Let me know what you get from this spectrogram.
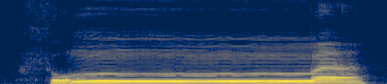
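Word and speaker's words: ثُمَّ: Bagusnya di sini tidak ditekan suara kita. Summa tidak ya. Karena dia didengungkan ya, dan dipanjangkan dengungnya. Maka bacanya yang benar adalah summa.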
